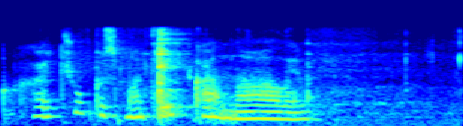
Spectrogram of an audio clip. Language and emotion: Russian, sad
